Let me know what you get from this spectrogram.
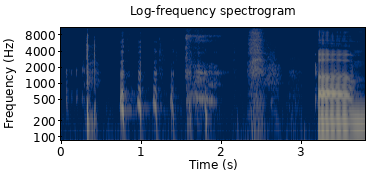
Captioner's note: chuckling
